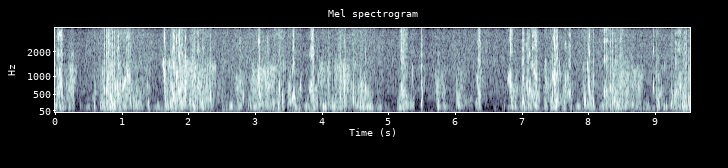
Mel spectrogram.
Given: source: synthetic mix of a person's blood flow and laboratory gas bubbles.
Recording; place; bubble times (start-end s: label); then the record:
Doppler ultrasound of blood flow; precordium
0.00-0.36 s: bubbles
0.55-1.45 s: bubbles
1.59-2.42 s: bubbles
2.69-3.73 s: bubbles
3.79-4.79 s: bubbles
5.13-5.41 s: bubbles
5.46-5.55 s: bubbles
5.68-5.89 s: bubbles
6.00-6.18 s: bubbles
6.29-6.44 s: bubbles
6.78-7.79 s: bubbles
7.89-8.13 s: bubbles
8.18-8.83 s: bubbles
8.94-9.54 s: bubbles
From the record:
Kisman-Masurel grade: 444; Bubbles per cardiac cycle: continuous sound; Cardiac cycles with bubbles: 100%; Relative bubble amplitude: maximal (0.775 to 0.999); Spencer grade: 4 (maximum detectable bubble signal sounding continuously throughout systole and diastole of every cardiac period, and overriding the amplitude of the normal cardiac signals); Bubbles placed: only in the low amplitude regions of the cardiac cycle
